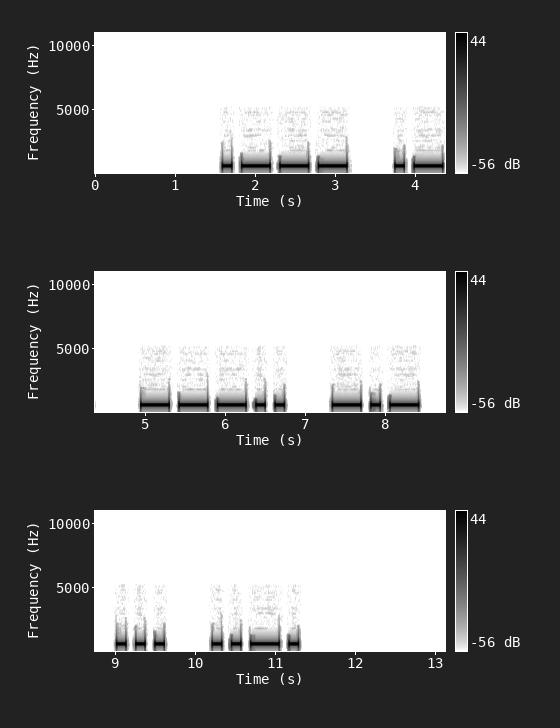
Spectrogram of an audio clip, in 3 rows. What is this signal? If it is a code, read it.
Morse code, heard as a keyed tone, about 10 wpm, spaced as for 8 wpm, 600 Hz. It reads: JA8KSF
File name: Callsigns-10-8wpm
